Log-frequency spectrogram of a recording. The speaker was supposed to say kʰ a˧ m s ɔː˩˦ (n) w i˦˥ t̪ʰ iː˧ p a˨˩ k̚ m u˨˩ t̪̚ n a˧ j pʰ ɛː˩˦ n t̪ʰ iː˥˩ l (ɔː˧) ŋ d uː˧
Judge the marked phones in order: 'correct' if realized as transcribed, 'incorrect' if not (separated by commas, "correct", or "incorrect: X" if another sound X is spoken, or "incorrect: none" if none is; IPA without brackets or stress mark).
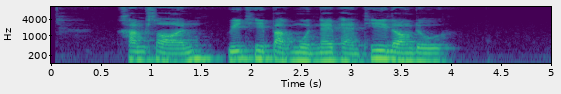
correct, correct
